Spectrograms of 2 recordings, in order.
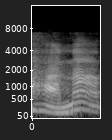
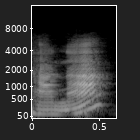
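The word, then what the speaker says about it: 하나: Bilangan asli itu penyebutannya adalah bisa Hana atau Han. Itu untuk satu ya. Nanti Anda bisa menyebutkan Hana atau Han saja boleh ya. Ini singkatannya adalah Han. Tapi kalau kalimat panjangnya adalah Hana.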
